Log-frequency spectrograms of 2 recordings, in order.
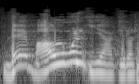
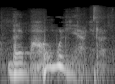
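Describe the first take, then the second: First: Said in the usual way. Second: 마음을 whispered softly, leaning in on 마음을; hushed stress on 마음을; emphatic whisper. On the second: Shown as a demonstration. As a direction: breathe 마음을 as the key word. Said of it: "심정 대화의 말하기는 내 마음을 이야기를".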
